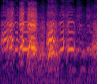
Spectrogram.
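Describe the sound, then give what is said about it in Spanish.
A loud, harsh call of a plain chachalaca, a large chicken-like bird, repeats in rapid raucous bursts, strident, with no other sounds or voices around it. “Mientras que una chachalaca del golfo, toda grandota y parecida a una gallina, grita tan fuerte que sofoca el canto de todos los demás.”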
